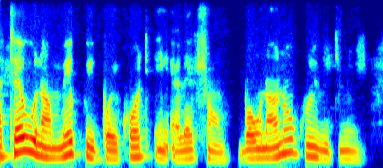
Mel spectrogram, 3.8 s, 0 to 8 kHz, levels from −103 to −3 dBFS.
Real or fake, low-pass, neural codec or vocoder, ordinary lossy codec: real; 7.2 kHz; none; Opus, 32 kbps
